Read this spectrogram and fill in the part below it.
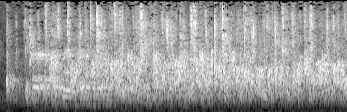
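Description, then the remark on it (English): An audience bursts into steady applause for the speaker of a talk, a dense wash of many hands clapping at once that starts abruptly and stays loud and even throughout, with faint voices mixed underneath. “Anyway, can you applaud for me anyway?”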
